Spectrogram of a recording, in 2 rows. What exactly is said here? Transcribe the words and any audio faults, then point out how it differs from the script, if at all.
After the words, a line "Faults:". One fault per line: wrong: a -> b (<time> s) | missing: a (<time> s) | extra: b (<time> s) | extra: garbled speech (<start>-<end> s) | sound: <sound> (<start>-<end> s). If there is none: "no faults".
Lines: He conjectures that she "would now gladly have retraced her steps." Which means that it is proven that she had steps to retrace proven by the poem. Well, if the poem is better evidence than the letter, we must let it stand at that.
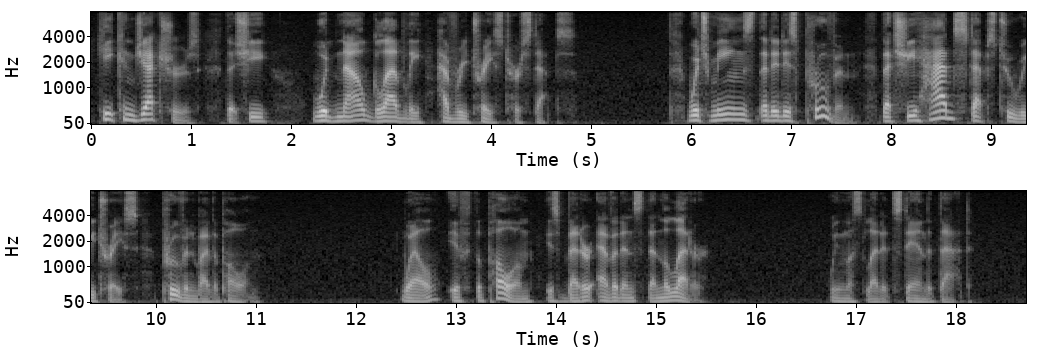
He conjectures that she "would now gladly have retraced her steps." Which means that it is proven that she had steps to retrace proven by the poem. Well, if the poem is better evidence than the letter, we must let it stand at that.
Faults:
no faults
